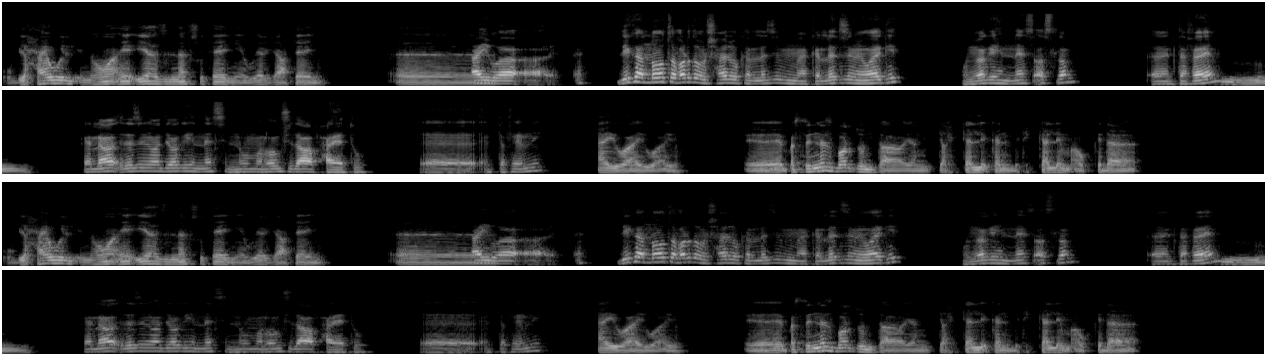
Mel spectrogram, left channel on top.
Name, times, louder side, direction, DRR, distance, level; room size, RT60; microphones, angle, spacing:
voice 1, 0.0-3.3 3.9-4.9 12.2-12.9 18.6-19.4 20.1-24.0, left 2 dB, 20° left, 0.3 m, -31 dB
voice 2, 4.7-5.8 6.2-9.0 9.6-10.8 11.4-12.2 13.5-16.3 16.8-18.1 20.2-20.4, left 5 dB, 85° left, 0.5 m, -29 dB
3.8 x 3.0 x 2.3 m
head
